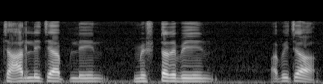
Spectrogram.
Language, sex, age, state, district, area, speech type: Sanskrit, male, 18-30, Delhi, Central Delhi, urban, spontaneous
